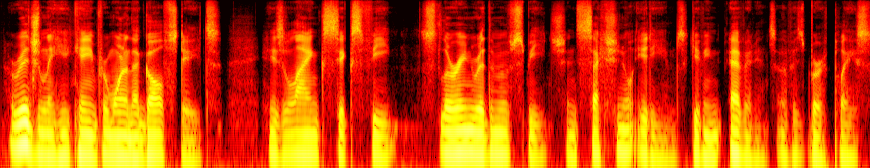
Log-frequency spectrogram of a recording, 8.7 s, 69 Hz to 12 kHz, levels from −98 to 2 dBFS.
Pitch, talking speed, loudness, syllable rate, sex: 95 Hz, 170 wpm, -21 LUFS, 5.3 syllables/s, male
